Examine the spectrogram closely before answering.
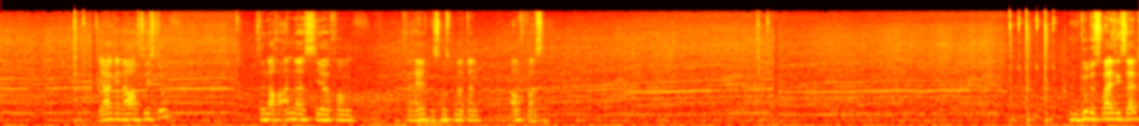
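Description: A racing car engine whines and revs up and down as gears shift.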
